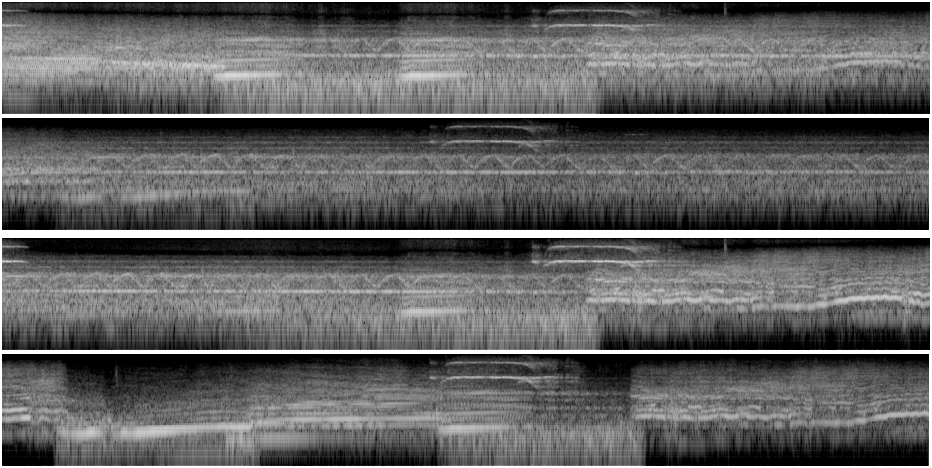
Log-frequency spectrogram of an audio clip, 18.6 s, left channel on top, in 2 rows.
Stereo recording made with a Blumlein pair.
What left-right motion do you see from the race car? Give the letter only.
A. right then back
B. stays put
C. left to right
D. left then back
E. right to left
C.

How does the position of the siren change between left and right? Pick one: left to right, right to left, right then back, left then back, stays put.
right to left.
